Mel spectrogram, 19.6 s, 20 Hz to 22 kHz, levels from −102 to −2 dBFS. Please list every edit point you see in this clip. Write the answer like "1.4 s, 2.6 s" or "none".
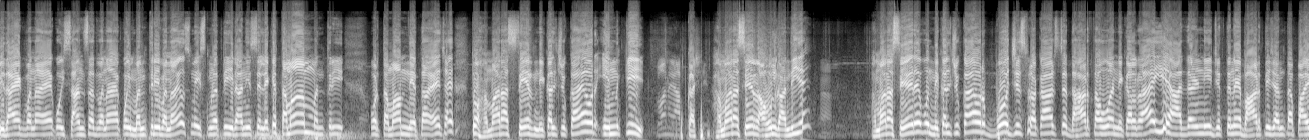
6.7 s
